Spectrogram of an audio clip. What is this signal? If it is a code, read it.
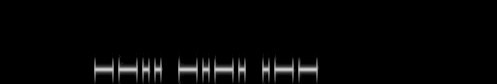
Morse code, heard as a keyed tone, about 20 wpm, 700 Hz. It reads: ZCW
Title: USA Call Sign Postfixes - 3 Letters 20wpm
